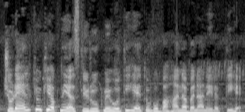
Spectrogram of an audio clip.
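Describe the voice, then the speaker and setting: A man's voice: high-pitched, very animated, racing. A man narrating a horror story as a dramatic storyteller.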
